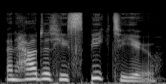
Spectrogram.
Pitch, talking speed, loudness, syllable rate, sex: 210 Hz, 250 wpm, -19 LUFS, 4.6 syllables/s, female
